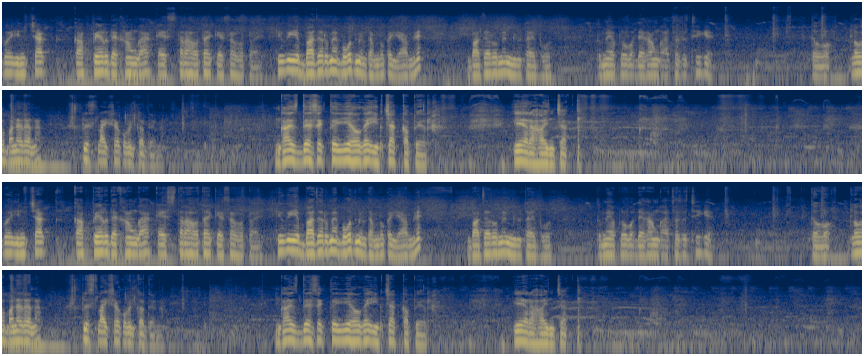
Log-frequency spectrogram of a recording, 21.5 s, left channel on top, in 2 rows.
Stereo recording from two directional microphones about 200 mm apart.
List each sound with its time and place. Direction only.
0.0 s speech: 15° right (ahead or behind)
10.1 s speech: 20° right (ahead or behind)
14.1 s speech: 5° left (ahead or behind)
